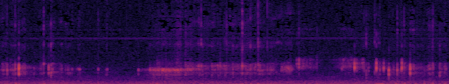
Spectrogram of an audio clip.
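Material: Plastic.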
